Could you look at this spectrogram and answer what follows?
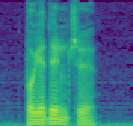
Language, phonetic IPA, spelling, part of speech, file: Polish, [ˌpɔjɛˈdɨ̃n͇t͡ʃɨ], pojedynczy, adjective, Pl-pojedynczy.ogg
